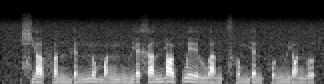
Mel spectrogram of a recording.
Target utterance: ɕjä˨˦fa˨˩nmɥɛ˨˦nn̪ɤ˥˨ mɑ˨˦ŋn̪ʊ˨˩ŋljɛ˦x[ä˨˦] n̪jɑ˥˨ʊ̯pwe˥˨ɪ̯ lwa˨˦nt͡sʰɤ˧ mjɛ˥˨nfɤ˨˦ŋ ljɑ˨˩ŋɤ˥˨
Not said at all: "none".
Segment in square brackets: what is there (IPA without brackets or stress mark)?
ä˦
